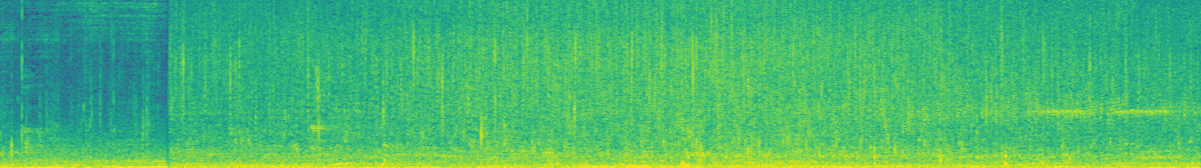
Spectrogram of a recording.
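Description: Splash fountain jets spraying and trickling onto wet stone paving: a steady hiss of falling water that starts abruptly about two seconds in.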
